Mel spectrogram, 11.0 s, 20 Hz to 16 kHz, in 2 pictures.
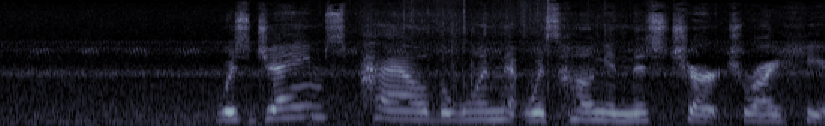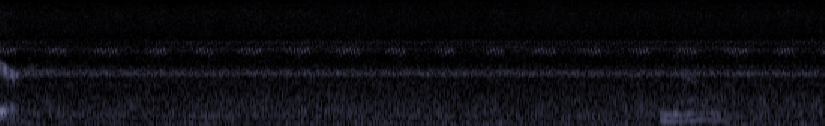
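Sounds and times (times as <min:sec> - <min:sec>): cricket-like chirping: 0:00.0 - 0:11.0
insect high trill: 0:00.0 - 0:11.0.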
